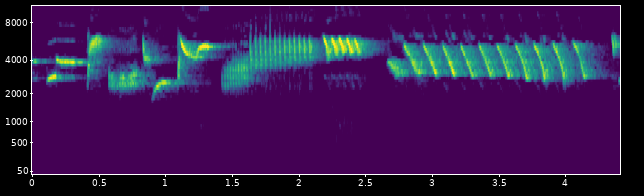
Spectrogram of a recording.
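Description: A songbird's lively, varied song: quick whistles and buzzy warbles, then a fast run of rising notes repeated about six times a second. No other sounds.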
